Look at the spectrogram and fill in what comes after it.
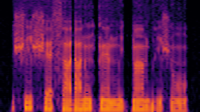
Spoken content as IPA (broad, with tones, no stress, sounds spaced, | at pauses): ʃ i˦ ʃ ɛ˧ s a˧ ɾ a˦ ɾ ũ˧ k ɛ̃˧ m i˨ k͡p ã˧ b i˨ ʃ ɔ̃˨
